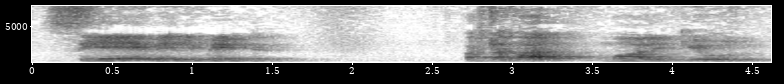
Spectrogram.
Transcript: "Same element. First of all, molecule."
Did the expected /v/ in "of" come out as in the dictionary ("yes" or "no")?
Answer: no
